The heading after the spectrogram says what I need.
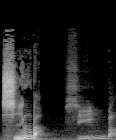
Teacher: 싱 할 때 아이 발음을 끌어줘 보십시오.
